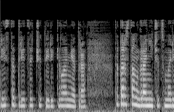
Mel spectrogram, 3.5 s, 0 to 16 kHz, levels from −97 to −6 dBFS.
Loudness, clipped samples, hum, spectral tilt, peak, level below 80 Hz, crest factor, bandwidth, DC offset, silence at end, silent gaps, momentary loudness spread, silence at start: -25 LUFS; under 0.1%; none; -5 dB/octave; -8 dBFS; -54 dBFS; 18 dB; 8.6 kHz; under 0.1%; 0 s; none; 16 LU; 0 s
